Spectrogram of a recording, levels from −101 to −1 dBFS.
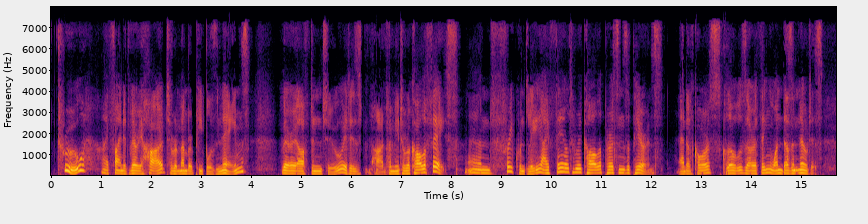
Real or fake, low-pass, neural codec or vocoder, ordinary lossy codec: fake; 7.2 kHz; vocoder, 22.05 kHz, 80 mel bands, WaveNeXt; AAC, 32 kbps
